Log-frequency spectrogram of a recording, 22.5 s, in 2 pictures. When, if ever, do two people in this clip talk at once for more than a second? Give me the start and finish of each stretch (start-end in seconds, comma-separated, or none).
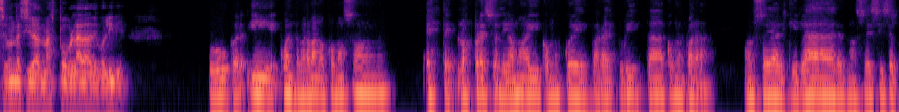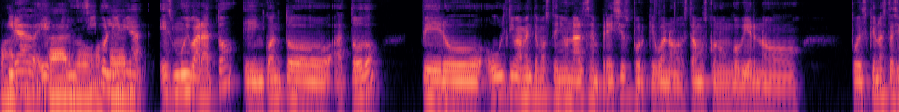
11.3-13.0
